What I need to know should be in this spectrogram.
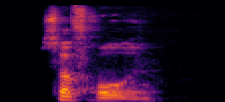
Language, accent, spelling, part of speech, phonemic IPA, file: French, France, sovkhoze, noun, /sɔv.koz/, LL-Q150 (fra)-sovkhoze.wav
- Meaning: sovkhoz, state farm in Soviet Russia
